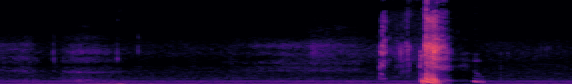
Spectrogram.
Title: Rapid, strong, sick sneezes and nose blow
